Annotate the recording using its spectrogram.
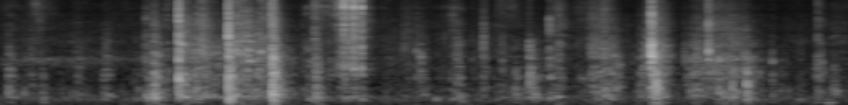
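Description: Cardboard box and packaging being handled and opened: a run of scrapes, rustles and sharp clicks, loudest about a second in and again near three seconds.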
